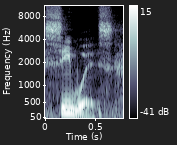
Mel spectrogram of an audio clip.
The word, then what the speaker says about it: CIWS: the original system is called the phalanx ciws pronounced sea whis the seawiz was designed in 1969 and was intended to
